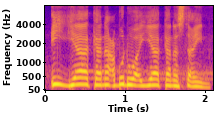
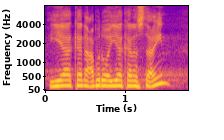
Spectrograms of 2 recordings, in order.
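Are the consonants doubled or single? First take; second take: doubled; single. First: The doubled consonants are held long. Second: The consonants are short, not held long. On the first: Only to God we worship and ask for help. The speaker calls it right. "kalau tidak ditekankan ditasydid akan merubah makna" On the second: Only to sunlight we worship and ask for help. The speaker calls it wrong. "Kalau dibaca tanpa tasydid"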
